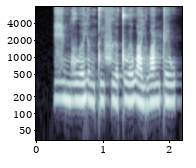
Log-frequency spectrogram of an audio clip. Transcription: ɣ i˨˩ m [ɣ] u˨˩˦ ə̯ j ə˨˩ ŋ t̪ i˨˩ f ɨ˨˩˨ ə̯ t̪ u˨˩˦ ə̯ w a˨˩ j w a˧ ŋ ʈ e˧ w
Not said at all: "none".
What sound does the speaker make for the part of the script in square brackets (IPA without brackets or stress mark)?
ɣ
